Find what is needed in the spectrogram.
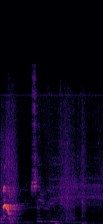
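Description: A dog whimpering: a short loud burst at the start, then a whine sliding down in pitch for about a second. A voice says a single word over it.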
